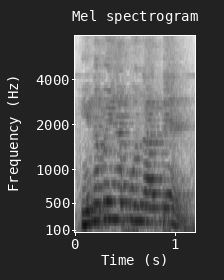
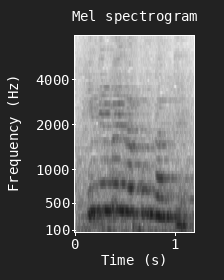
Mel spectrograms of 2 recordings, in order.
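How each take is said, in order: First: Said in the usual way. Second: Much higher, insistent repeat of "Hinamay na po natin"; emphatic repeat. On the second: Real, not acted. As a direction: hammer home "Hinamay" up high with insistence. Repeats summary line, much higher. (mataas at mariing ulit ng "Hinamay na po natin")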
